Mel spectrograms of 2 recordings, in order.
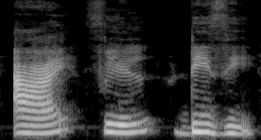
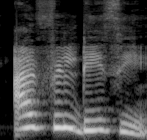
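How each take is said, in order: First: Slow, careful repeat for learners; unhurried teaching repeat. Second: Said in the usual way. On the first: Shown as a demonstration. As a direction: spell it out slowly. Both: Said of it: "teacher repeats phrase twice".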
